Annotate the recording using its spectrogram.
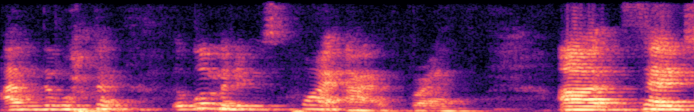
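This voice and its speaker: A woman's voice: sits high, animated, moderate pace. A woman speaking on a panel, telling a story in a wry, defiant way and laughing often. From United Kingdom. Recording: echoey hall from far off.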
